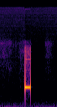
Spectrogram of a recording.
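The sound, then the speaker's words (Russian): A single short electronic telephone tone on a call to a disconnected number, a clean steady beep lasting a fraction of a second, sounding alone over a faint, quiet background with no voices. “А, отключен сам номер.”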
